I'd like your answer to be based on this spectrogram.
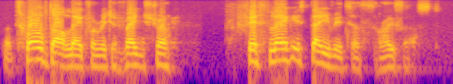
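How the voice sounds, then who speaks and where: A man's voice: medium pitch, animated, unhurried, a little mellow, a little hiss or hum, low-quality recording. A man working as a darts score caller, announcing scores and legs in formal, short clipped calls.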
